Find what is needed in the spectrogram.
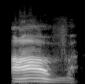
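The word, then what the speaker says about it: אב: okay it's C of remember the olive is silent so you only have the a for the first letter and the second letter is the vet with the V sound you put them together and it's of father and the third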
